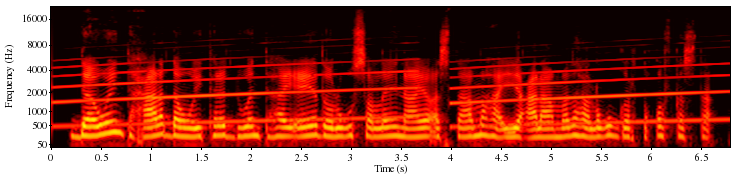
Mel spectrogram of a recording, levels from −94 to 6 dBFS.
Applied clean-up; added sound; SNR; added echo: none; Alarm; 13 dB; none.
